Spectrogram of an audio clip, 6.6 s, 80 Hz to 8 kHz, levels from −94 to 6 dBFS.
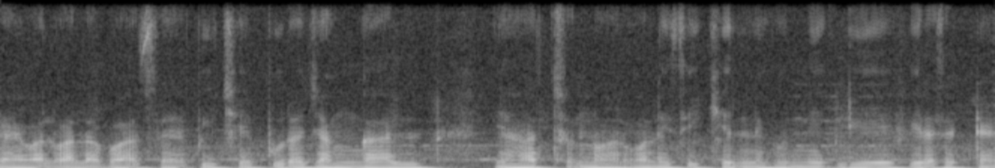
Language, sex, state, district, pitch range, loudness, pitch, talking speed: Hindi, male, Chhattisgarh, Jashpur, 95-100 Hz, -18 LUFS, 95 Hz, 160 wpm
